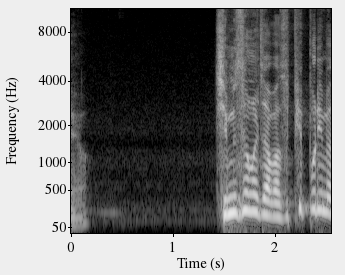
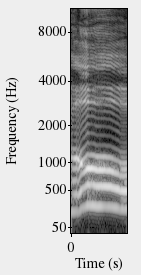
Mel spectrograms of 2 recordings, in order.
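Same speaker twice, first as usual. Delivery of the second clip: high, loud mock gasp; startled cry; 8 semitones higher, 5 dB louder than usual. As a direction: yelp as if suddenly touched by a coal. Replaying the startled reaction. (놀란 척 높고 크게 "어")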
